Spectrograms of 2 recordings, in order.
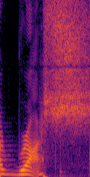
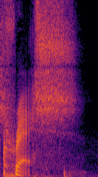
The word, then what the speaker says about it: crash: My Cadillac was completely crushed in the car rush. – Crash.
